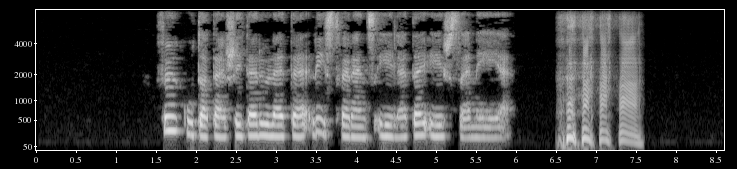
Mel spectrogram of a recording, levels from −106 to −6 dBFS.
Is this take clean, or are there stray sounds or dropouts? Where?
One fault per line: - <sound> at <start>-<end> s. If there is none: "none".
- laugh at 6.5-7.6 s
